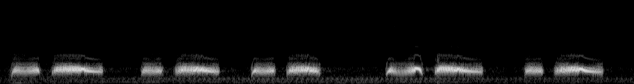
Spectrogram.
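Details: Spotted dove used to call wild doves in Surat Thani, Thailand, cooing in paired short-then-long low notes, four pairs spaced about a second and a half apart, with a faint steady hum beneath.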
